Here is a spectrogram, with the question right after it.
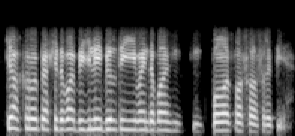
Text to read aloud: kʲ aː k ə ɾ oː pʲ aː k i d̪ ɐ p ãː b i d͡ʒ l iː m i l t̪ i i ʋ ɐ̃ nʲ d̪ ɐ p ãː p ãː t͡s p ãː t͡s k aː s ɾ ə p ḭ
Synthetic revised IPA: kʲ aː k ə ɾ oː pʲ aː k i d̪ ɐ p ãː b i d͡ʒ l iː b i l t̪ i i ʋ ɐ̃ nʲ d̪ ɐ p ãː p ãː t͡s p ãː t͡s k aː s ɾ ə p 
